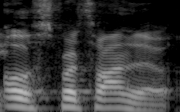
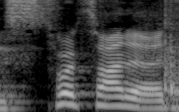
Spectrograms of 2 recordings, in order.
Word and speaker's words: sforzando: S-F-O-R-Z-A-N-D-O. Is like a Sportsando. – That's how you pronounce it. – Yes. – I can't even. – Sportsando.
